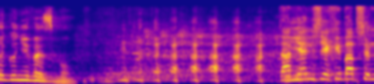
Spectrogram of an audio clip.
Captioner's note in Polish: śmiech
